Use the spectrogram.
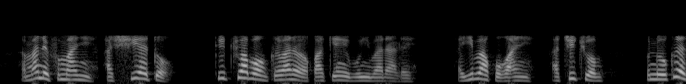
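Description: Throughout, the speech carries Bluetooth CVSD headset codec damage: one-bit delta coding confines the line to about 200 Hz–3.7 kHz, leaving nothing above 3.8 kHz, with scratchy sibilants and granular hiss.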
